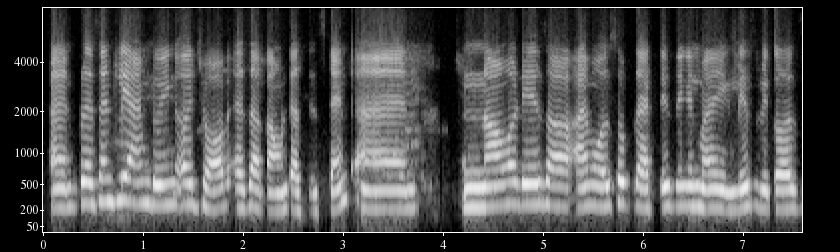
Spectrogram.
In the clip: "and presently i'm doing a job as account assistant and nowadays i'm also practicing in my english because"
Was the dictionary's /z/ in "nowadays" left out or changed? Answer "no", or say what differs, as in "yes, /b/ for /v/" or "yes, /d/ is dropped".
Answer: no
